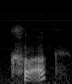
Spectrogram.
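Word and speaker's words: Koch: I'm Cook, spelled K-O-C-H, but pronounced Cook.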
